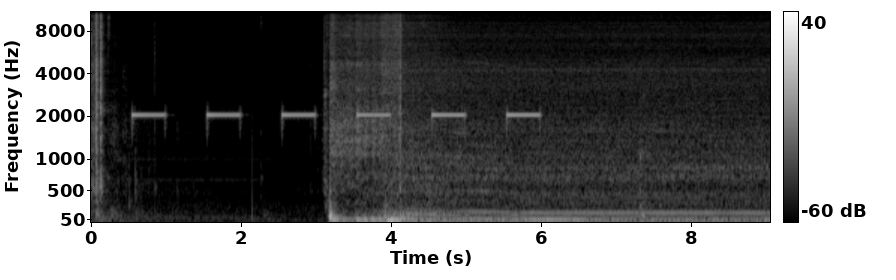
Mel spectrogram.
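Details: Honda Pilot after fixing P3400 code and replacing sensor, previously sluggish and chugging under 30 mph with check emission message: three chimes, starter catches, engine settles into smooth steady low idle, sounds better; normal idle.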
